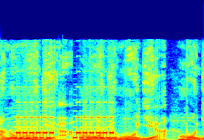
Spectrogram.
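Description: A telephone ringing twice, two short rings in quick succession, mixed under a voice reading out a phone number.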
